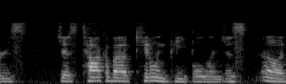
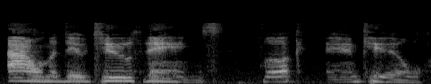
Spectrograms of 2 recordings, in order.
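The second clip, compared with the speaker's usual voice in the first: Bondo's southern drawl; 4 dB quieter, much slower than usual. Shown as a demonstration. Demo of the voice for cartoon killer Bondo, slow southern drawl. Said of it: "that southern drawl into it".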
